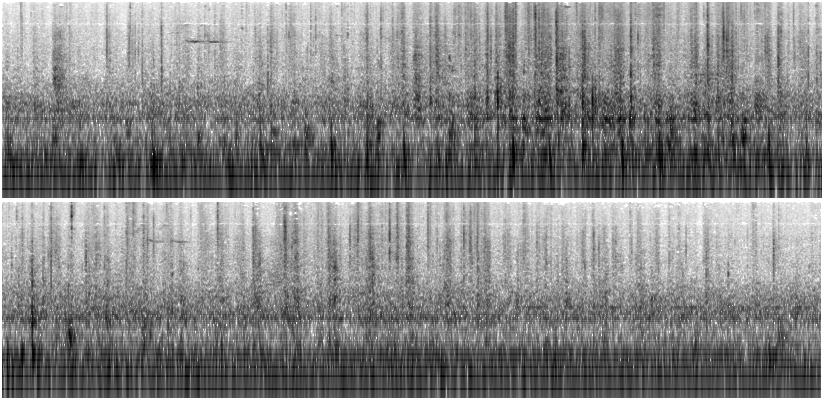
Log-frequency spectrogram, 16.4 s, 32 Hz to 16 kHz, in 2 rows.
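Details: A black Percheron/Thoroughbred gelding, seven years old and 16.2, in dressage schooling: quicker clip-clop hoofbeats, around 160 a minute, loudest midway, with a faint high chirp or two and a low hum underneath.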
